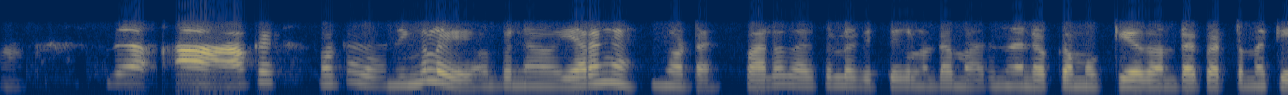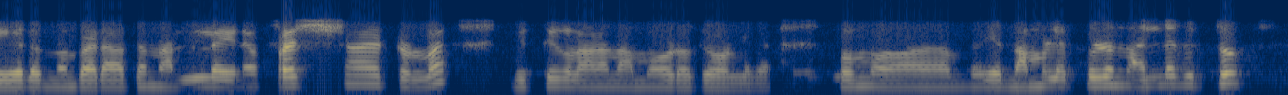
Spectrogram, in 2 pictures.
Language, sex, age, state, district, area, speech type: Malayalam, female, 45-60, Kerala, Pathanamthitta, rural, conversation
